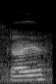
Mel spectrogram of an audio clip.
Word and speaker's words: Gaia: Cult Gaia, I think. Gaia, it's pronounced.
